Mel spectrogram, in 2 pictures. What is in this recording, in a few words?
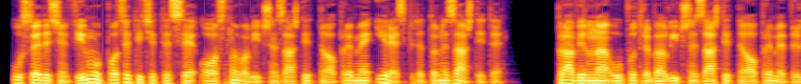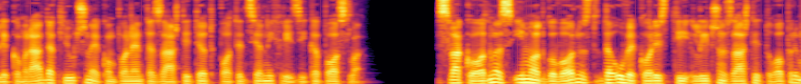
Serbian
